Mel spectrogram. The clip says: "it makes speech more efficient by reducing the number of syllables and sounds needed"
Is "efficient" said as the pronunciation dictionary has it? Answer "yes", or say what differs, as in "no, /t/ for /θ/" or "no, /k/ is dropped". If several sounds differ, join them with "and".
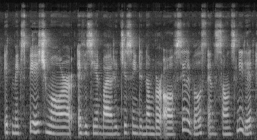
no, /s/ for /ʃ/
